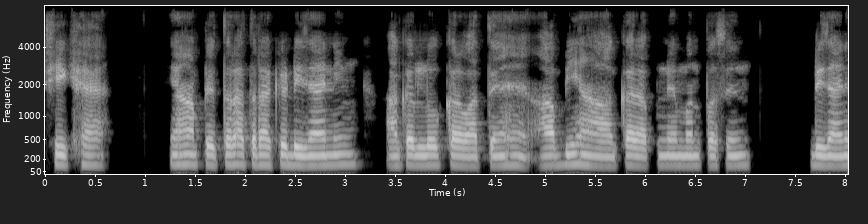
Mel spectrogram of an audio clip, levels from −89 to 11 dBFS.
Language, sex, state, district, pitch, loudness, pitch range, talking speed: Hindi, male, Uttar Pradesh, Etah, 125 Hz, -16 LUFS, 125-130 Hz, 140 wpm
